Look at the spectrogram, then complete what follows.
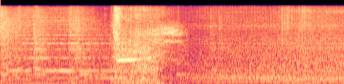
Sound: squawking

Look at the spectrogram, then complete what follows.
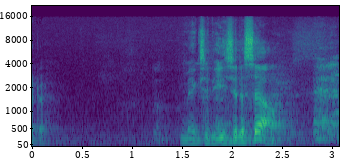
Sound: laughing

